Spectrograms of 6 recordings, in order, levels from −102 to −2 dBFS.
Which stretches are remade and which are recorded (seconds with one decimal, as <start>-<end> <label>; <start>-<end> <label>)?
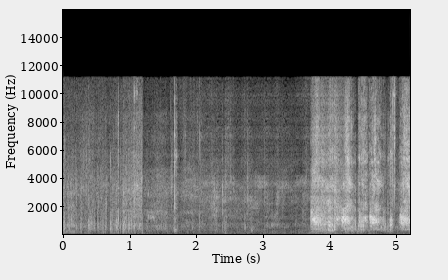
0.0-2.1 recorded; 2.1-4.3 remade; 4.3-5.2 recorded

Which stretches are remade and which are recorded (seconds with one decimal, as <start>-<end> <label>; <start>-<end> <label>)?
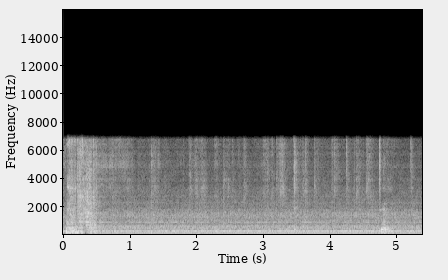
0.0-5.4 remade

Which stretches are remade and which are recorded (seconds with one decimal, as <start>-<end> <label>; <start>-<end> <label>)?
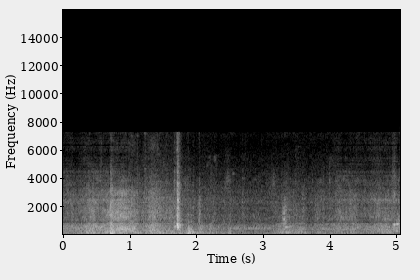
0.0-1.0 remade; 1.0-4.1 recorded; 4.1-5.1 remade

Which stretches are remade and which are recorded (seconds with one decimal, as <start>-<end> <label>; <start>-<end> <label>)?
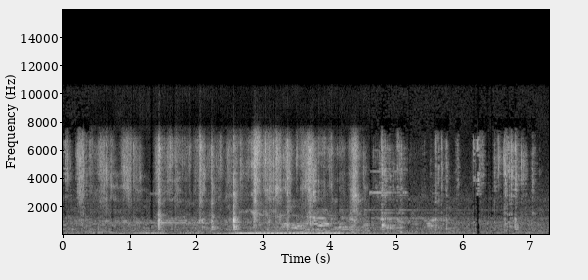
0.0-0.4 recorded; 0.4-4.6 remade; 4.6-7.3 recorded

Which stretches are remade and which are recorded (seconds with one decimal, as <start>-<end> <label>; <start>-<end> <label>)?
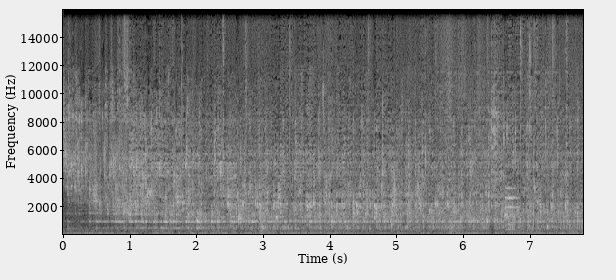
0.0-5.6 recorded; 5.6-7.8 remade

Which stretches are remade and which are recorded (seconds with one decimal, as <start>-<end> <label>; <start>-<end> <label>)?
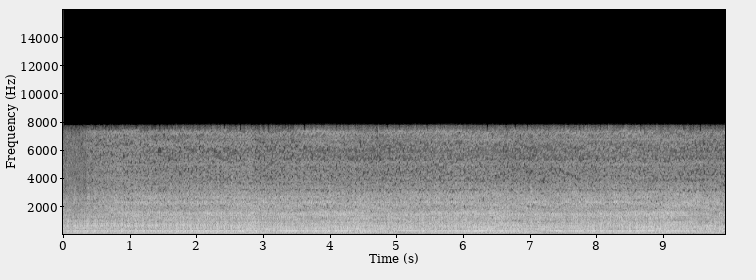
0.0-7.0 recorded; 7.0-7.5 remade; 7.5-9.9 recorded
